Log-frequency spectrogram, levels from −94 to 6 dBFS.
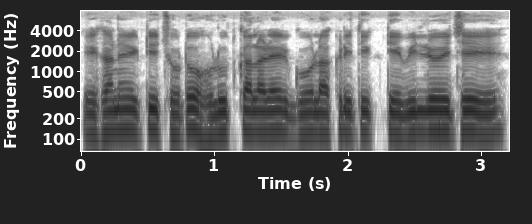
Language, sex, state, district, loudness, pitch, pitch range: Bengali, male, West Bengal, Alipurduar, -16 LUFS, 125 Hz, 120-130 Hz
